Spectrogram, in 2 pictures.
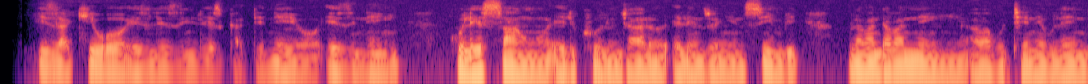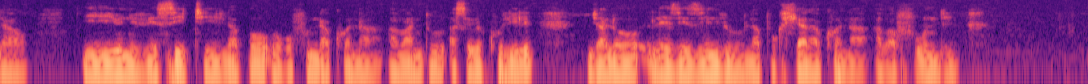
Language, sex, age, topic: North Ndebele, male, 50+, education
